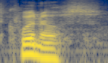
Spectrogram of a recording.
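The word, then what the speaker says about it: Qeynos: Oh yeah, I always pronounce it as Quinos.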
